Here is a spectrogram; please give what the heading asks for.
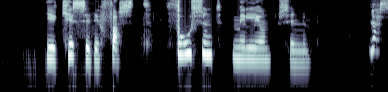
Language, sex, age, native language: Icelandic, female, 20-29, Icelandic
